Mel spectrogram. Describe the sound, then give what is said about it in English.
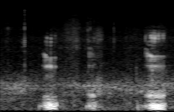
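A pig on a central Illinois farm grunts three times, each a short, low, rough snort with quiet gaps between. “Come here, pig.”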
